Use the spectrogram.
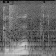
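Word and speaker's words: друг: Likewise, in the word druk, again the sound of ge is changing into k.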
